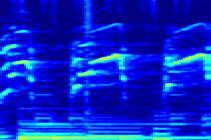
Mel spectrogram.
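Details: Bald eagle's real call, less majestic and more cackly than expected, the sound movies usually overdub with a red-tailed hawk scream: thin, high piping notes in three quick slurred phrases over a steady low music bed.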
